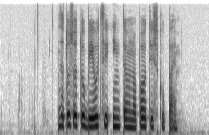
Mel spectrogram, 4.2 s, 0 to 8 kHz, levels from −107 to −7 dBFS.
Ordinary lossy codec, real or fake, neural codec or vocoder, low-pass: none; real; none; 7.2 kHz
